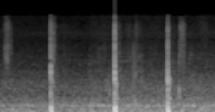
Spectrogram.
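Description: A basketball bounces on an outdoor court as a family shoots around: three sharp, hollow thumps, roughly half a second apart, over a quiet background.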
